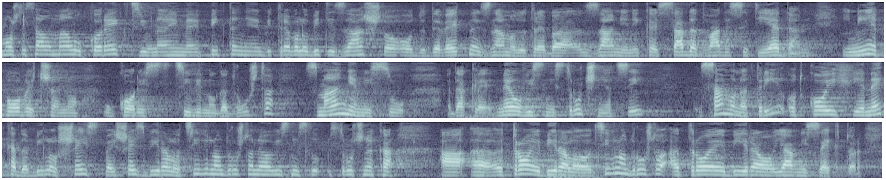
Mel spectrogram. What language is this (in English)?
Croatian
